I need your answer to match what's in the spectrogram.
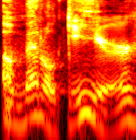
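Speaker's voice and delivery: surprised, announcing tone. Retelling how a game character announces a robot: imitating Snake's surprised announcement. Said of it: "all surprised".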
